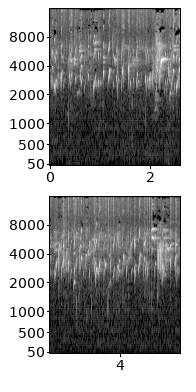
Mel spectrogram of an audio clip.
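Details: European goldfinches singing as a group, calls meant to spur silent males into singing; softer, steady stream of quick twittered chirps and buzzy trills, many birds overlapping, a brighter peak near two seconds.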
